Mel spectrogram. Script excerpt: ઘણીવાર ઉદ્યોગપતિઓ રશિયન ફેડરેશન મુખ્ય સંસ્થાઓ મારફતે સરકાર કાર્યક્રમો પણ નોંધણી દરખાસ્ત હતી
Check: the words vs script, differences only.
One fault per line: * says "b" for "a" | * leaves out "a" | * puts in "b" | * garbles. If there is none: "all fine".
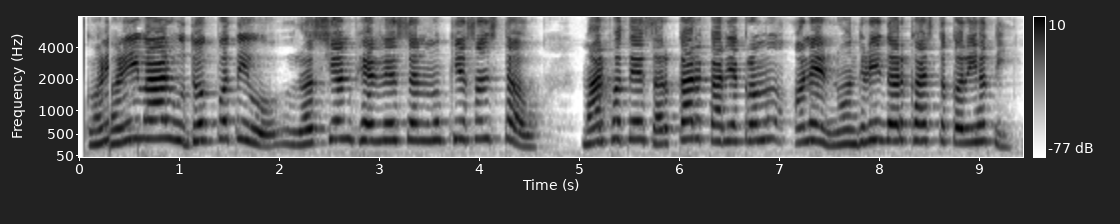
* says "અને" for "પણ"
* puts in "કરી"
